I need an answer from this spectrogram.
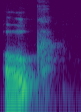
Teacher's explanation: So oak it follows one of our spelling rules, which is that when we have a stressed syllable, the letter O spelled with 2 vowels, like in road or coat, says the sound O. In American O, we glide between O and then we relax into the O. So we want a nice long O, and then we just have our K sound, oak.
